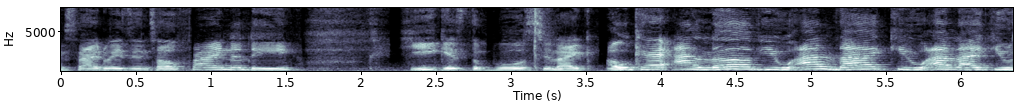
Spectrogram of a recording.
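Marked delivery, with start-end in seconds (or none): 3.6-6.3 mild mock scream, raised pitch; a higher-pitched declaration, not truly screamed; retold scream. Man declares his love from a bridge, mock yelling. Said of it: "screaming from the bridge".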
